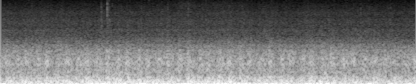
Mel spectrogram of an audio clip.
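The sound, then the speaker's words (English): A loud, steady low rumble of car tires rolling over a rough patch of road pavement while driving, a constant road roar heard from inside the car with no talking. “We don't have a tire going flat, do we? Suck if we did. I'm going to try to get us through this patch.”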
